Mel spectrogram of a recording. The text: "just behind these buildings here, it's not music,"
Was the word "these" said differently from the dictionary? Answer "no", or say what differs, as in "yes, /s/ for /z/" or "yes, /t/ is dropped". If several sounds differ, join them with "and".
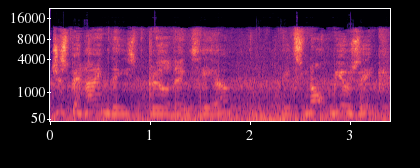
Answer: no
